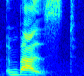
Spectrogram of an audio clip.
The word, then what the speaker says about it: embarrassed: Okay, अब इसमें last में ड का साउंड नहीं आता, ट का साउंड, embarrassed.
